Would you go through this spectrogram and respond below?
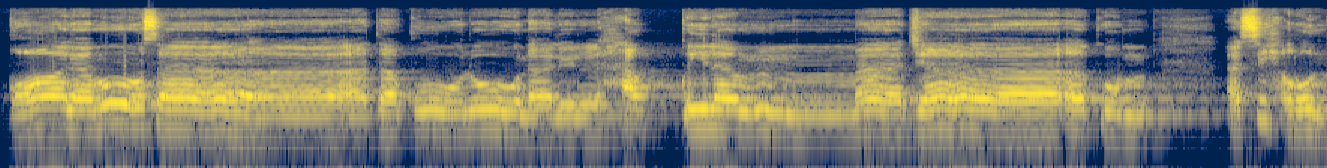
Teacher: जीम में जो मद है मद्द मुत्तसिल है तो इसे 3 से 4 अलिफ के बराबर खींचेंगे।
